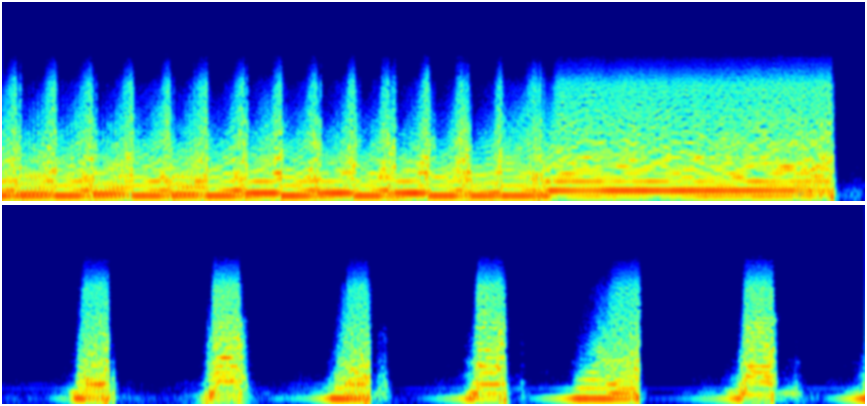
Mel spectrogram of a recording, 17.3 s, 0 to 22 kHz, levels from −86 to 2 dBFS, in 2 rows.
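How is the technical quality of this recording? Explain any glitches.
The recording's signal is technically sound, with no audible glitches, dropouts or other defects anywhere in the audio.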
